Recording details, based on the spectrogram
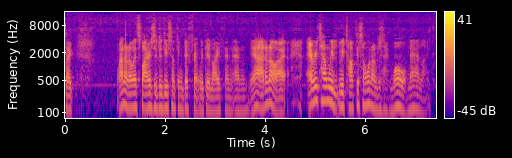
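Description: Relaxed young man co-hosting a podcast. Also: medium pitch, poor audio. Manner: halting, repeats words, relaxed. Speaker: podcast co-host. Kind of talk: casual podcast chat.

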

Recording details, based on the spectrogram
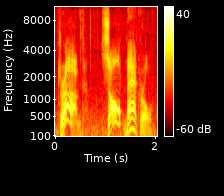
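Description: Man acting out an excitable, folksy old farmer. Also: high voice, takes it slowly, gravelly, voice pushed up, full character voice. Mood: excited, urgent. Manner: folksy country talk, exclamatory. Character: excitable rustic old farmer, tall, suspicious then eager.

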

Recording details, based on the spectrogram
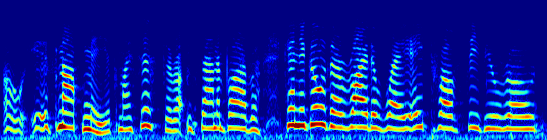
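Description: A woman's voice: high voice, brisk, close to an everyday voice. An actress playing an evasive, hesitant American woman, a shifty client in a 1940s radio detective drama. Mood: evasive, nervous. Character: shifty, indecisive young female would-be client. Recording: dull, faintly noisy old radio recording.

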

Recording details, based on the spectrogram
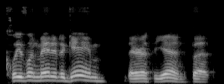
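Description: A man's voice: a little high, fast, no room sound, clean studio sound. A man chatting casually as a soccer fan podcast panelist, talking loosely with many filler words. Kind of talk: casual chat.

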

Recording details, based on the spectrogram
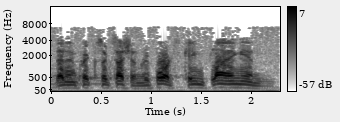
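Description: A man narrating an old radio crime drama in a formal, measured storytelling manner. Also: on the low side, fairly even intonation, natural voice. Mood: grave, matter-of-fact. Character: male narrator of a true-crime police drama. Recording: dull old radio recording, music behind.

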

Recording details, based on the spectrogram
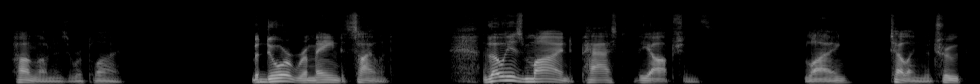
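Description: Guy reading a sci-fi novel, really slow and measured, super dry sound. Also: deep voice, dry recording. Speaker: audiobook narrator. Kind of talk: scripted narration of a science fiction adventure novel.

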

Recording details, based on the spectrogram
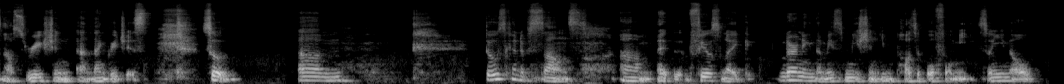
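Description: A woman's voice: on the low side, vocal fry, mellow, breathy edge, poor audio. A woman interviewer whose first language is Mandarin Chinese, asking questions in a chatty, filler-heavy way.

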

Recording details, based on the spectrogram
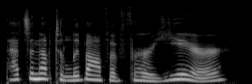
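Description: A woman's voice: medium pitch, lively intonation, normal speed, darkish tone, dry recording, clean studio sound, natural voice. A woman voicing a feisty, scheming goblin mother in an audio roleplay, sassy and haughty as she talks to a captive. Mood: scornful, teasing. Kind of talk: ASMR audio roleplay monologue.

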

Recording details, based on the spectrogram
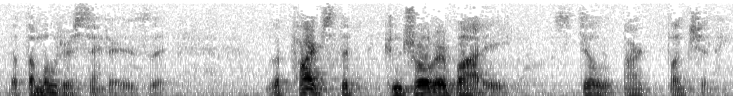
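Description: A man playing a calm doctor in a radio drama, measured, reassuring and firm, with gentle authority. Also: low voice, vocal fry, full character voice. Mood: gentle, careful. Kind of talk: classic radio drama acting. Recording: dull, noisy old radio recording.

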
